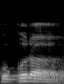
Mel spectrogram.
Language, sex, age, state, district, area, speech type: Odia, male, 45-60, Odisha, Nayagarh, rural, read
